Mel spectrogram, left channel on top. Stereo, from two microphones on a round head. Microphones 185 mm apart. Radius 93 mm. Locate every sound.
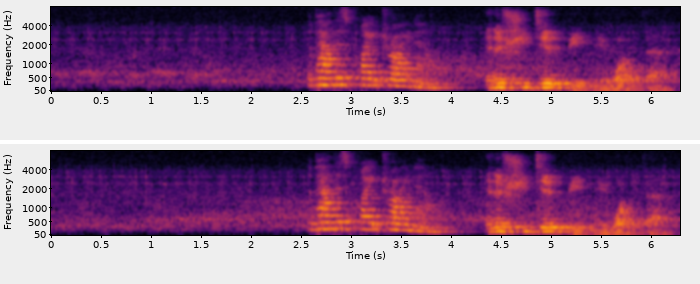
2.6 s a woman speaking: 5° right (ahead or behind), 1.2 m
4.3 s a man speaking: 20° left (ahead or behind), 1.7 m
